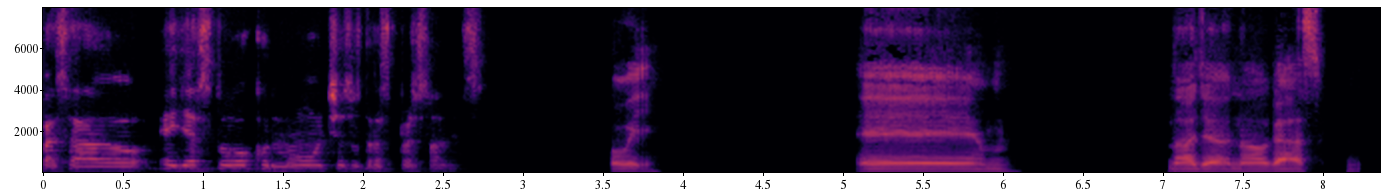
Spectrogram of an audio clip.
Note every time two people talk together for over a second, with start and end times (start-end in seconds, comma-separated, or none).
none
